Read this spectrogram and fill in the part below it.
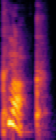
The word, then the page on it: cluck: British English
